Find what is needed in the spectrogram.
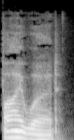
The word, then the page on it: byword: British English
